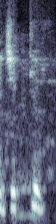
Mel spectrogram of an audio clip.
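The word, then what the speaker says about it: adjective: अच्छा जी, फिर आ जाते हैं एडजेक्टिव। इसको आप प्रोनाउंस करेंगे एडजेक्टिव, डी is silent over है, जिस तरह से आप बोलते हो एडजेक्टिव, this is नॉट एडजेक्टिव, this is एडजेक्टिव।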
